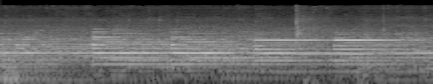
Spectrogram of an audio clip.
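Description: Digital keyboard playing slow, sustained chords with a bell-like tone, with a new chord struck about a second in and another shortly before three seconds.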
